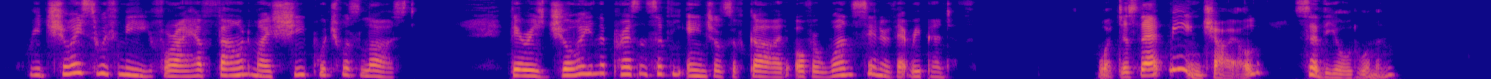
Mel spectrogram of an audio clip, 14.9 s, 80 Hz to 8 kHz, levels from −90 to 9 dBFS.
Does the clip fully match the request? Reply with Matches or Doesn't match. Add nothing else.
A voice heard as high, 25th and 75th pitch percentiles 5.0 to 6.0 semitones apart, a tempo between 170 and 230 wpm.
Doesn't match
